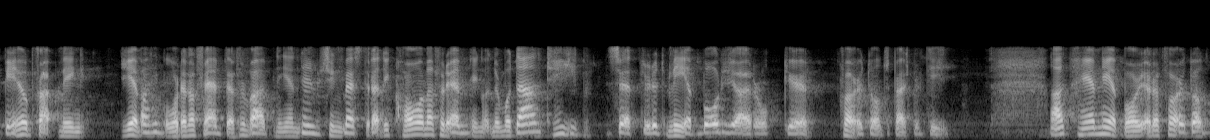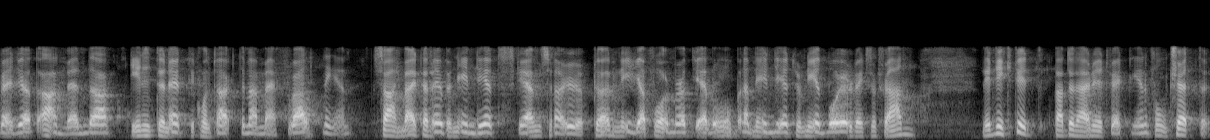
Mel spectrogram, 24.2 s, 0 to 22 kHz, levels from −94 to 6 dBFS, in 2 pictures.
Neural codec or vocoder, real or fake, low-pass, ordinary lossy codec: autoencoder, 22.05 kHz, a latent of 192 numbers a frame, VITS, trained on one speaker; fake; 5.4 kHz; none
